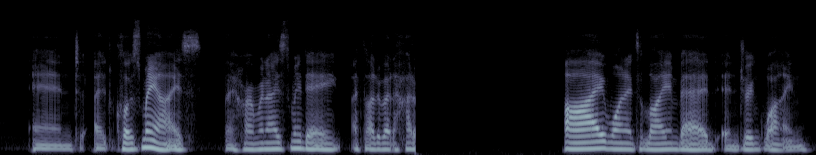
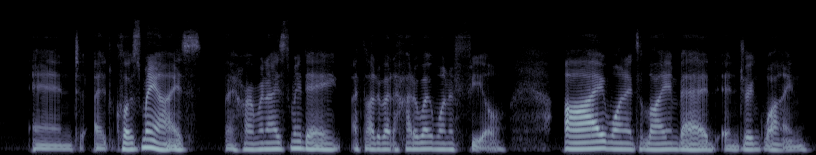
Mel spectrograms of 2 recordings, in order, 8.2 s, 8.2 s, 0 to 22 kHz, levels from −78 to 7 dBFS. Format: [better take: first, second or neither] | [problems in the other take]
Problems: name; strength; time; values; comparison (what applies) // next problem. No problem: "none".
second | audio cutting out; at 4 s for 1.5 s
